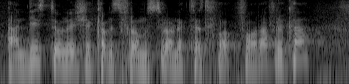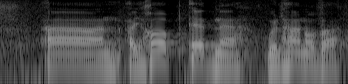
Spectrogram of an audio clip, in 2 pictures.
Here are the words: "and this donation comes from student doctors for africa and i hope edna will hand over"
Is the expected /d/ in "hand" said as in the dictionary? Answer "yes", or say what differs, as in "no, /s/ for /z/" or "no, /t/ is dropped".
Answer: no, /d/ is dropped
